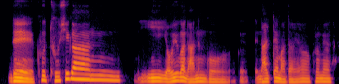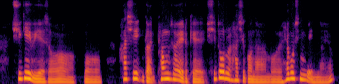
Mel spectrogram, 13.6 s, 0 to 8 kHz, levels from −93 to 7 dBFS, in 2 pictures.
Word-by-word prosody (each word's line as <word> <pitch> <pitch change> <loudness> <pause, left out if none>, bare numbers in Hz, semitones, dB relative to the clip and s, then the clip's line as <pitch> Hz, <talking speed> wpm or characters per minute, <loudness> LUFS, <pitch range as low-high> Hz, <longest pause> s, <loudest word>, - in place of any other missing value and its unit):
네. 110 -4 +5
그 155 -1 -1
2 135 0 -2
시간이 165 -5 +2 0.9
여유가 125 +6 +2
나는 105 +2 -1
거 90 -2 -5 0.2
그 110 -4 -15
그 - - -13
날 100 +2 -2
때마다요 100 -1 -2
그러면 105 -1 -2 0.4
쉬기 205 0 +4
위해서 95 -3 -2 0.2
뭐 90 -2 -5 0.3
하시 195 0 0
그러니까 110 -7 -1
평소에 190 -5 +3
이렇게 95 -3 -3
시도를 200 -6 +2
하시거나 95 -11 -3
뭘 90 0 -5
해 190 - +4
보신 200 -4 +2
게 120 - -2
있나요? 85 - -6
110 Hz, 240 characters per minute, -22 LUFS, -, 0.9 s, 네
